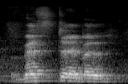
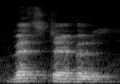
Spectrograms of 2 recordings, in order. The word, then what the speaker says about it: vegetable: See, if we take this one separately, we pronounce it like table. But when we add or when we pronounce with VEGA, it is not pronounced like how I have written there, vegetable. No.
